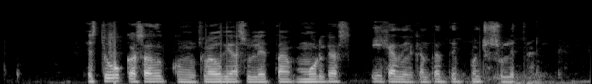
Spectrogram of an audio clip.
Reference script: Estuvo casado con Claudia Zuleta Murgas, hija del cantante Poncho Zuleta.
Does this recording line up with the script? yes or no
yes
